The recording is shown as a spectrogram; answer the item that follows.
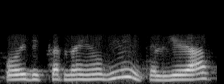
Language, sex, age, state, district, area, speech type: Hindi, female, 30-45, Uttar Pradesh, Prayagraj, rural, conversation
